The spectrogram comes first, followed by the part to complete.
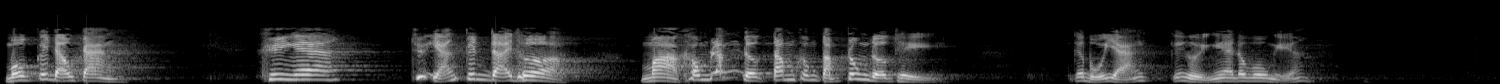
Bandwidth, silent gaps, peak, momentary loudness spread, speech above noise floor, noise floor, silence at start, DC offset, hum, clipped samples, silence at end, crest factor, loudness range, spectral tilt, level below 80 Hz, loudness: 5.8 kHz; none; 0 dBFS; 17 LU; 54 dB; -71 dBFS; 0.05 s; under 0.1%; none; under 0.1%; 1.9 s; 20 dB; 7 LU; -7.5 dB/octave; -74 dBFS; -17 LUFS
